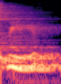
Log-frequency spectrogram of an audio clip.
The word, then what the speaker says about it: Veer: Param means ultimate, Veer, pronounced as Veer, means brave, and Chakra means wheel in Sanskrit.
